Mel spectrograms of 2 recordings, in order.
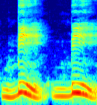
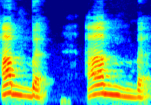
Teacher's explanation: Asyafatain, 2 bibir terkatup bi ya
